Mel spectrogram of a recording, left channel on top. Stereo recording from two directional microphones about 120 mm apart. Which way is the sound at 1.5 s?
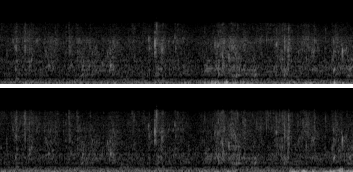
20° right (ahead or behind).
